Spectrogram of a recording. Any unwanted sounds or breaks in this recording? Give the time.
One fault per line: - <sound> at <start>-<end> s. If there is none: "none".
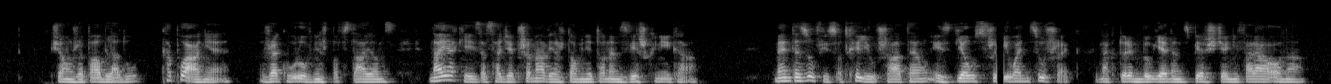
- dropout at 10.0-10.0 s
